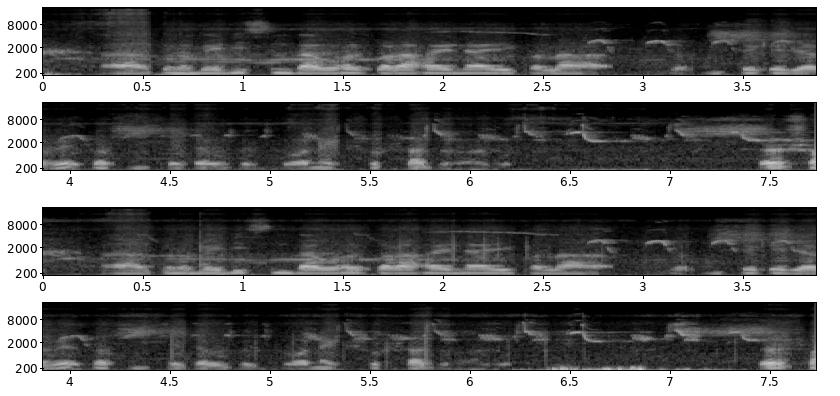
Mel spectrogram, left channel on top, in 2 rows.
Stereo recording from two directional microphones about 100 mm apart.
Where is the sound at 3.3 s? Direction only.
35° right (ahead or behind).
